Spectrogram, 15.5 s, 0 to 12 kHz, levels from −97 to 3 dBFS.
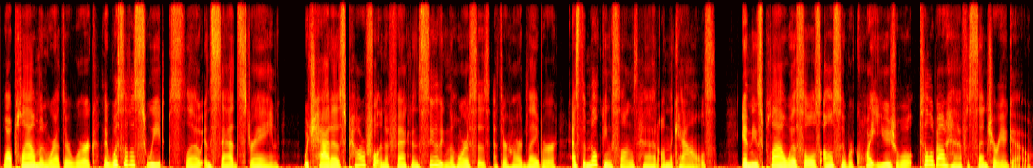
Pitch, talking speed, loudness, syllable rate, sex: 185 Hz, 195 wpm, -21 LUFS, 5.1 syllables/s, female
